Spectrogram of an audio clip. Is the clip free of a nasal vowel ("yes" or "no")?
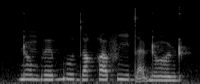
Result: no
